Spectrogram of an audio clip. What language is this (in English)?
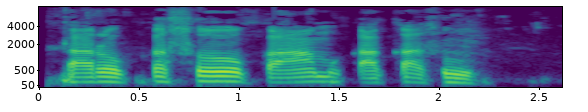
Goaria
